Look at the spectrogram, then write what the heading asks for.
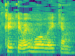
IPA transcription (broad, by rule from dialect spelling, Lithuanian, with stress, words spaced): kɐɪ tʲeːˈʋɐɪ ˈbuɔ ˈlˠɐɪkʲeːm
